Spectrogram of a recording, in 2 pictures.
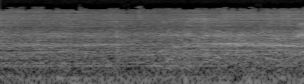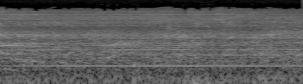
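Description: Steady low rumble with a constant machine hum, unchanging throughout, from the ride's machinery running while the capsule waits on the ground.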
